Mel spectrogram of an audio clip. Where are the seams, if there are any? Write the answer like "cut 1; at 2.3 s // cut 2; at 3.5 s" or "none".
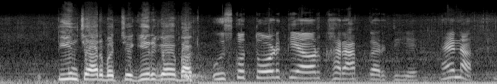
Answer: cut 1; at 2.0 s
